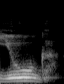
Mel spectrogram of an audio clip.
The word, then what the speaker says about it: yoga: No sânscrito, a pronúncia sempre é yoga, porque o O em sânscrito é fechado. Não tem O aberto e O fechado em sânscrito. É sempre fechado.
